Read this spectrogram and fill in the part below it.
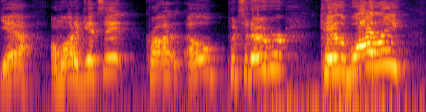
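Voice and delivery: very loud, high, excited yelling.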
